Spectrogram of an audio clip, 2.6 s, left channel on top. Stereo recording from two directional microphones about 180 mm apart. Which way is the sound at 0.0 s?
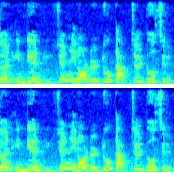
15° right (ahead or behind).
